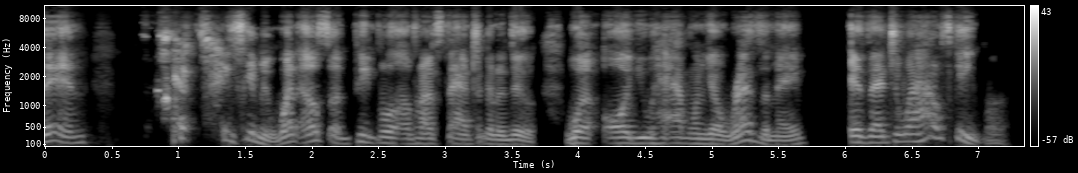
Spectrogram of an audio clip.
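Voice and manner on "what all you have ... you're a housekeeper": normal talking voice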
